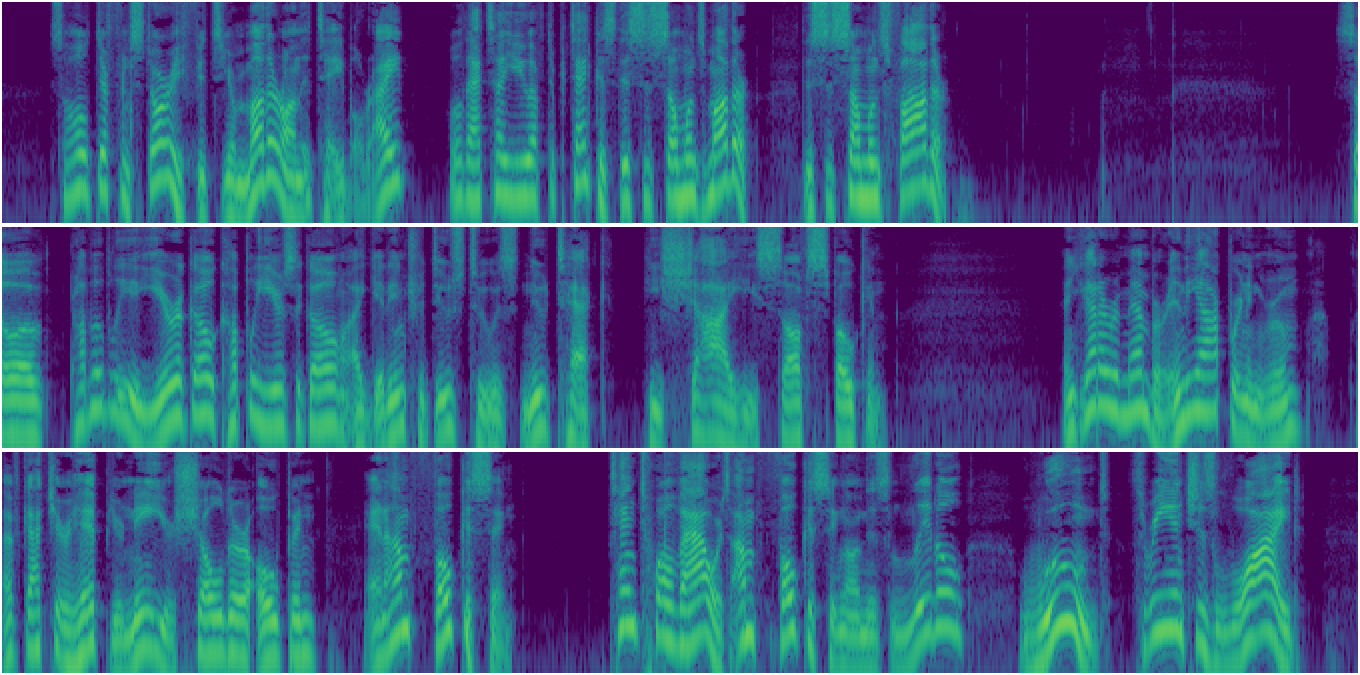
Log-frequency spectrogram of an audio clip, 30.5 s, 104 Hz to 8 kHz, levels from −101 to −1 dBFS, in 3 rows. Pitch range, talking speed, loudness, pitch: 115-190 Hz, 165 wpm, -33 LUFS, 155 Hz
